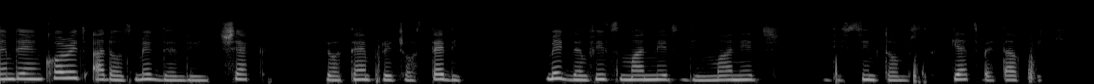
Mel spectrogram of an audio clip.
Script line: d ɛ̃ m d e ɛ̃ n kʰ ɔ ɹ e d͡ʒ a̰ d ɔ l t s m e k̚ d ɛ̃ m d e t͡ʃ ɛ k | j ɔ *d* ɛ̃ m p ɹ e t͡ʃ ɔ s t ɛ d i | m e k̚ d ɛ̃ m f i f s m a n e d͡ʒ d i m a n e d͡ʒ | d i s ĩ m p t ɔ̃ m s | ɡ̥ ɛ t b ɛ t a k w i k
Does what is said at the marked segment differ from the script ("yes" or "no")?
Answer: yes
